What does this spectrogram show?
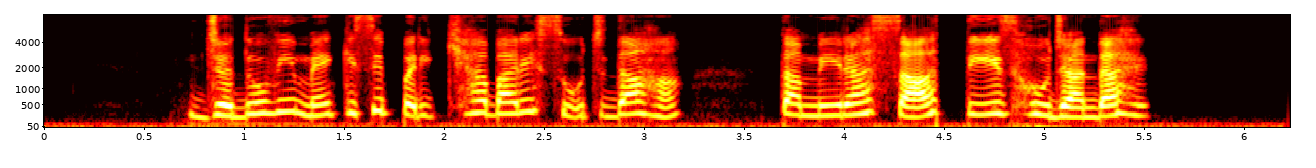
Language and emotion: Punjabi, fearful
